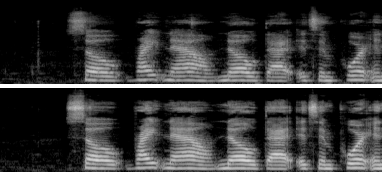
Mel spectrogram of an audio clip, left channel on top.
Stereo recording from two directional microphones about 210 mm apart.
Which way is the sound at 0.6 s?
50° right (ahead or behind).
